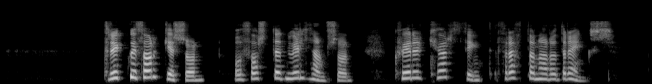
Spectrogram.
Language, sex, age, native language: Icelandic, female, 40-49, Icelandic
